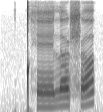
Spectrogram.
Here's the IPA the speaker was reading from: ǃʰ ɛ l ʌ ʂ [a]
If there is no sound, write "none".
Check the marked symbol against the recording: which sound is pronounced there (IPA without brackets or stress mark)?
ʌ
